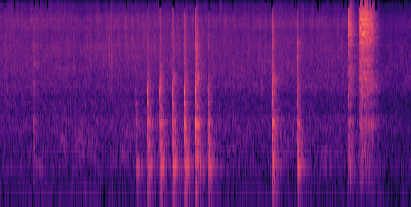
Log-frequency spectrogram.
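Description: Chicken pieces with onion frying in a pan on a low gas flame for pepper chicken, a steady sizzle under a quick run of sharp spoon knocks against the pan, then more scraping stirs.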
